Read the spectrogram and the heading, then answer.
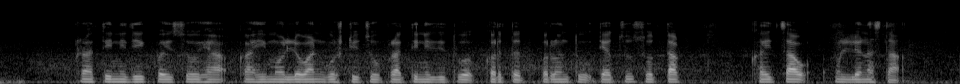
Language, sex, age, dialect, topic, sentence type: Marathi, male, 41-45, Southern Konkan, banking, statement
